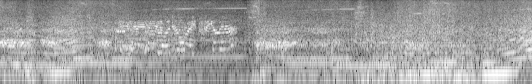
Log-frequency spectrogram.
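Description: Tyres screech as a car drifts through a bend.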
